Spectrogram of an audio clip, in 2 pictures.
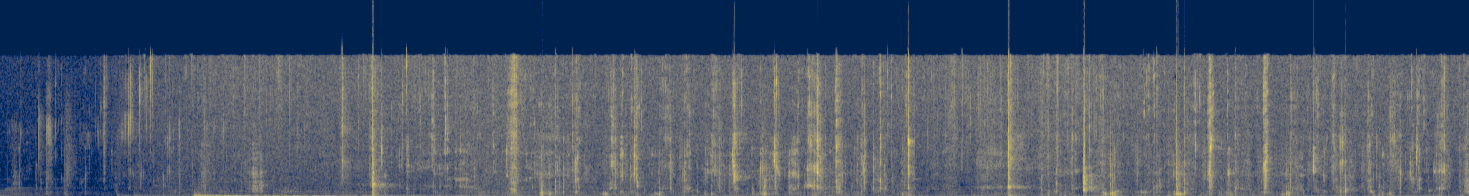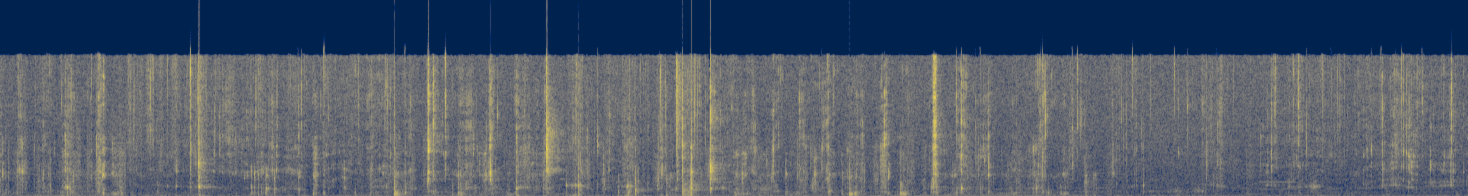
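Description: Close-miked mouth sounds of biting and chewing a soft food, with frequent wet smacks and clicks. They begin suddenly about two seconds in, over a low steady hum.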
